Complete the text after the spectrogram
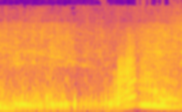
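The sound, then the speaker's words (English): A motorcycle engine idles with a steady drone, then revs up sharply, its pitch climbing before settling into a loud, sustained roar. “You girls like a nice motorcycle?”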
